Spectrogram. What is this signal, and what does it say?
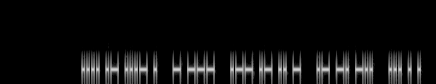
Morse code, heard as a keyed tone, about 48 wpm, 700 Hz. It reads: HAVE TO WAIT AND SEE
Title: Sets of 5 Words Encore2 50wpm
